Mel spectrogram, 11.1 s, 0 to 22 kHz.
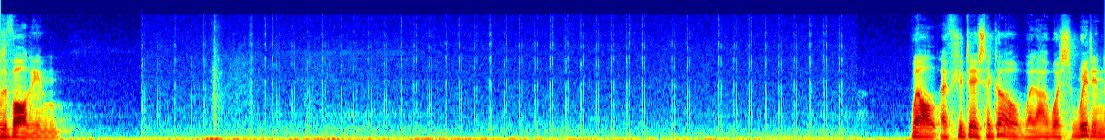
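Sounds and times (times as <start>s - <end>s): rapid interference ticking: 1.3s - 8.7s.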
